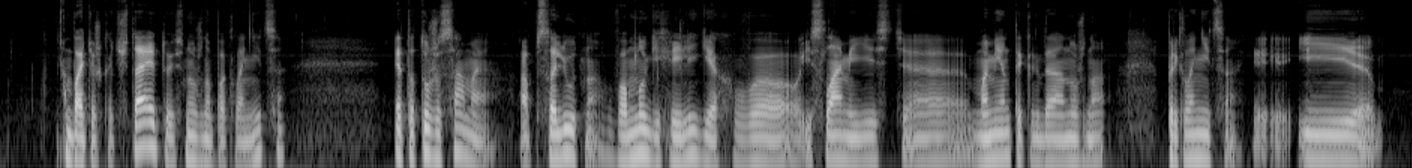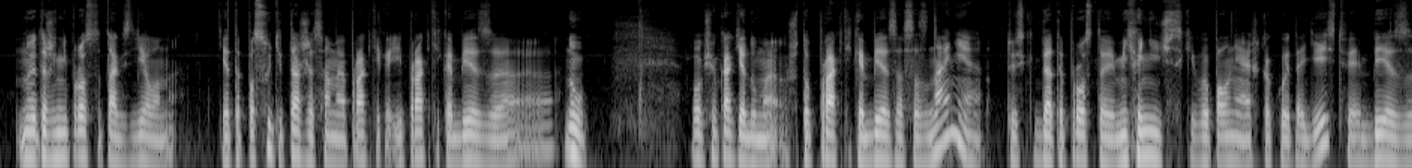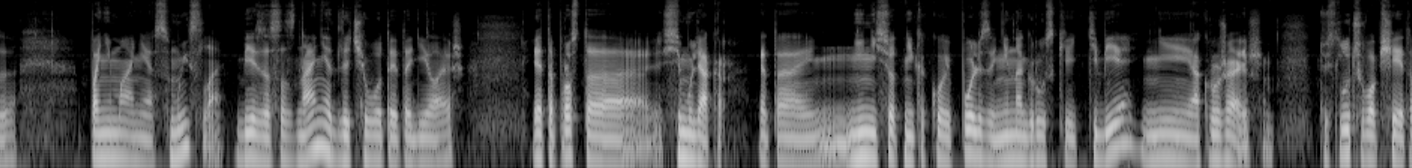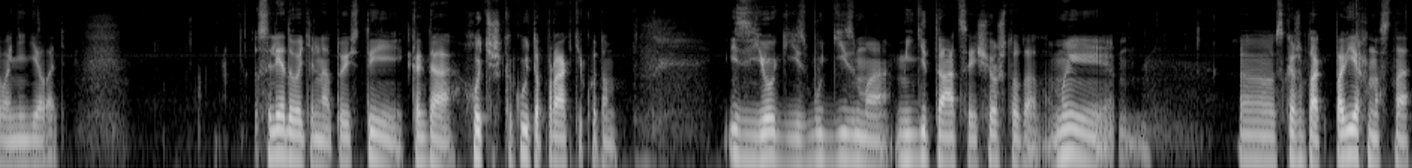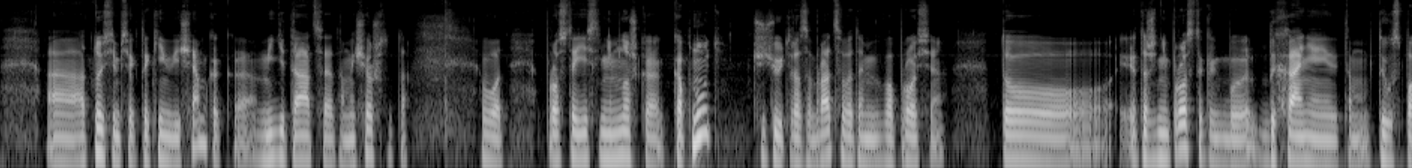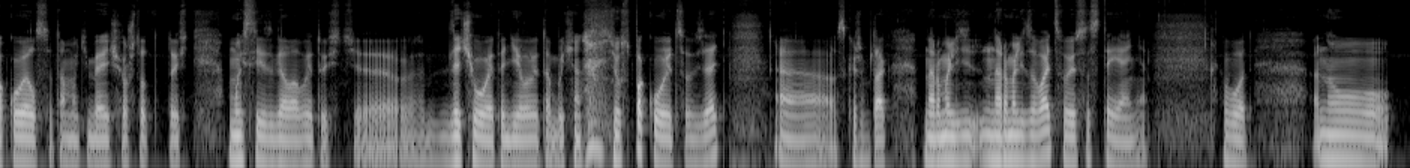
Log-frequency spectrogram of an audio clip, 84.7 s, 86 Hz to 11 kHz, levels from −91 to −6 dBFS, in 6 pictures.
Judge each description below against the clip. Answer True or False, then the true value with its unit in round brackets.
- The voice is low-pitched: True (110 Hz)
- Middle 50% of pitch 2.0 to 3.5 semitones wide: True (2.7 semitones)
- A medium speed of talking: True (120 wpm)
